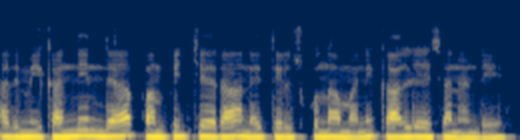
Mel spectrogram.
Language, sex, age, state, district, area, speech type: Telugu, male, 30-45, Andhra Pradesh, Nellore, rural, spontaneous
